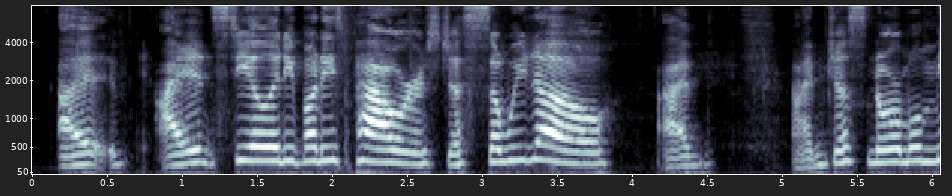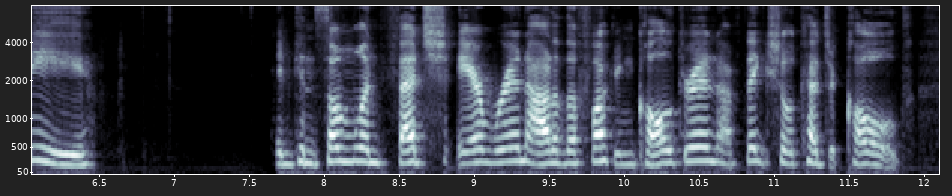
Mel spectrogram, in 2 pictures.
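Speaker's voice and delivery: sarcastic throwaway remark. Retelling a scene where a man comes back to life and speaks: mock-sarcastic retelling. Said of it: "he he all sarcastic".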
